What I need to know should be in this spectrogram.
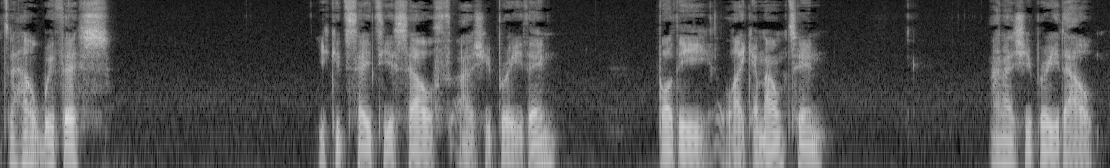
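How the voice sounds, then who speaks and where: A man leading a guided meditation in a gentle, calm, measured way, leaving long pauses between short instructions. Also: sits low, creaky, breathy edge, no room sound.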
